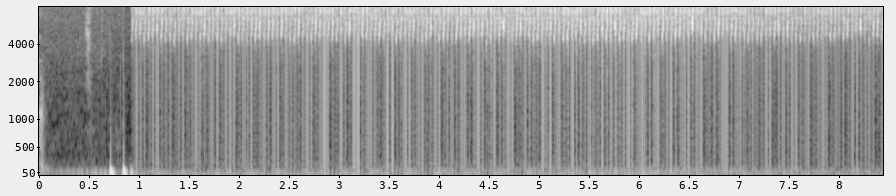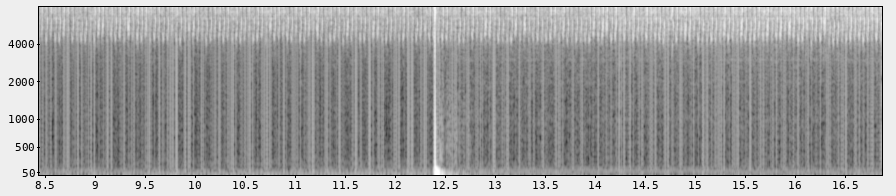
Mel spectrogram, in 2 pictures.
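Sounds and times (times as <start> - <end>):
Metrioptera bicolor chirping: 0.9 - 16.8.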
